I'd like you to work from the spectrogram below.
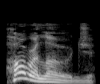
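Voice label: "horologe", British English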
